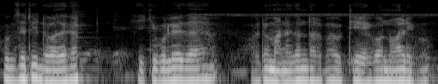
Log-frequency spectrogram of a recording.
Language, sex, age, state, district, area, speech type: Assamese, male, 45-60, Assam, Majuli, urban, spontaneous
